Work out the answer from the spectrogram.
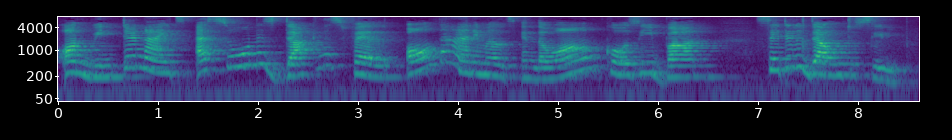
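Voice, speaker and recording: A woman reads a children's storybook aloud in a high, very animated voice. She takes her time, addressing young listeners and showing them the pictures. The room adds a clear echo around her words. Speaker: children's story reader and channel host.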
